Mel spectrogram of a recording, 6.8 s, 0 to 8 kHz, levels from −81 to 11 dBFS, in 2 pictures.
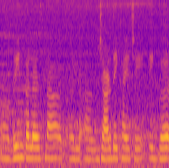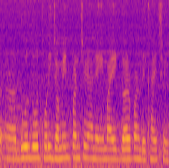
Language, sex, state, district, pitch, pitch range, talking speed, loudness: Gujarati, female, Maharashtra, Mumbai Suburban, 190 Hz, 180-195 Hz, 210 wpm, -14 LUFS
